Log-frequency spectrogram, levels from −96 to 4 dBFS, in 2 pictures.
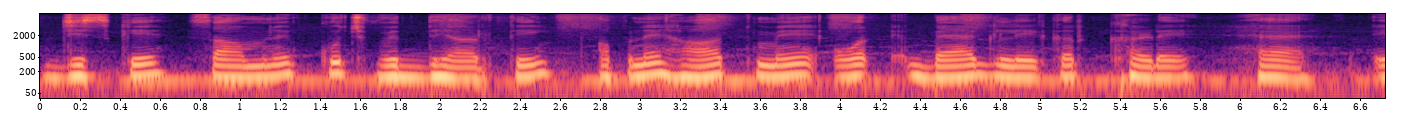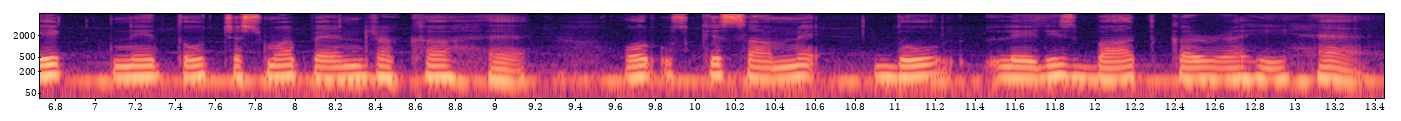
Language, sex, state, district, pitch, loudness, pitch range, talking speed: Hindi, male, Uttar Pradesh, Hamirpur, 140 Hz, -16 LUFS, 125-150 Hz, 125 wpm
